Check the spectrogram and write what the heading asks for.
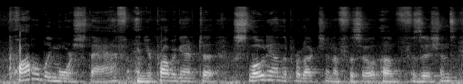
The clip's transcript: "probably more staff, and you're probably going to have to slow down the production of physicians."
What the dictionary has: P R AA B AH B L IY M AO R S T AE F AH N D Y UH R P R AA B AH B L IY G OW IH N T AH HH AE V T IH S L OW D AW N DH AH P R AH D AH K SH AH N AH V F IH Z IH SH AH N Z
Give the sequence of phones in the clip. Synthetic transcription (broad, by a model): P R AA B AH B L IY M AO R S T AE F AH N Y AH R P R AA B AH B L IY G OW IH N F T IH S L OW D AW N DH AH P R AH D AH K SH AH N AH V F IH Z IH SH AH N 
